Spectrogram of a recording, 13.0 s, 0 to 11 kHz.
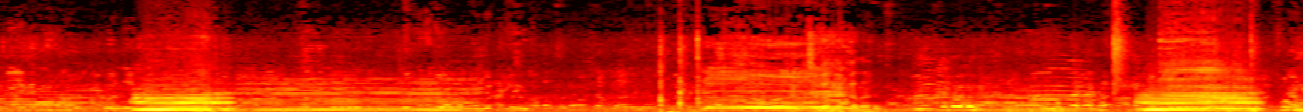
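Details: Three loud, drawn-out moos roughly five seconds apart, each rich in stacked overtones, from Friesian and crossbred bulls and calves at the Aftabganj cattle market in Dinajpur on 21 February; a steady hum of people fills the gaps.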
